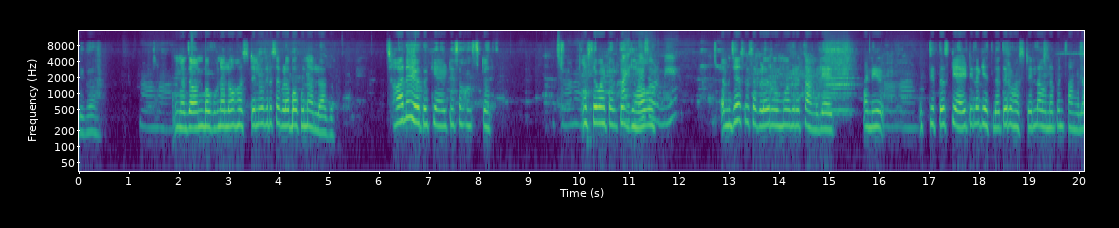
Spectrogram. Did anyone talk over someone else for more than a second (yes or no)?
yes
